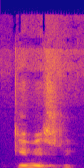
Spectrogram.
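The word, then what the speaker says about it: chemistry: इसलिए केमिस्ट्री से बना केमिस्ट्री लेकिन देखिए आप ध्यान से देखेंगे तो सी लिखा है वहा पर उच्चारण च होना चाहिए लेकिन हम उसको केई की तरह करते हैं ऐसे कई सारे शब्द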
